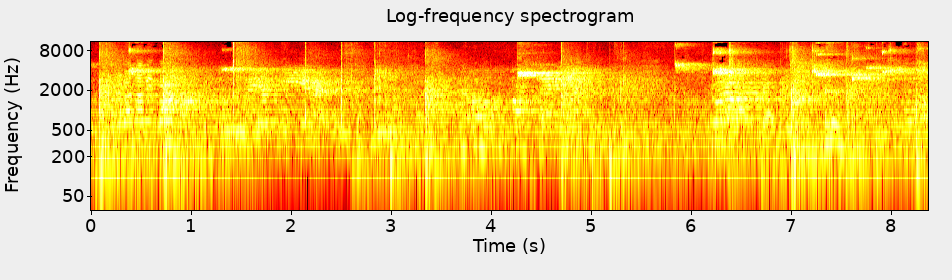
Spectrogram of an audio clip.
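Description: Basketball shoes squeak sharply on a wooden court.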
